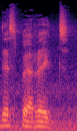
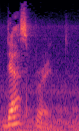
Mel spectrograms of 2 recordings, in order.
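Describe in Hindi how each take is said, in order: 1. बीच वाला शब्दांश पूरा बोला जाता है। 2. बीच वाला शब्दांश छोड़ा जाता है।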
